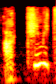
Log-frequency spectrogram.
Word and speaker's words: 陽水: あれさ、陽水って書いて本名なんだよね、あきみって言うんだね、あきみって読むんですね、同じ字を書いて、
